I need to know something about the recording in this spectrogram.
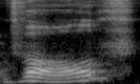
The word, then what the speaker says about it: valve: E a pronúncia. Então aqui só enfatizando é volve, válvula e a segunda significa valor, right?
